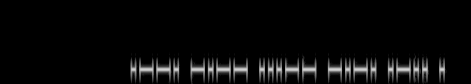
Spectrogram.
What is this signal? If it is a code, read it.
Morse code, heard as a keyed tone, about 28 wpm, 700 Hz. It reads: PY3CLE
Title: DXCC-100 Call Signs - 6 Characters - Repeated 2x - 28wpm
